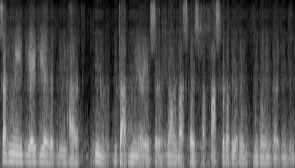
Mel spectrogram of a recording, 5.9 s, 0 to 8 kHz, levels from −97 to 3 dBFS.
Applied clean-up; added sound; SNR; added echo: neural separator model SepFormer DNS4.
